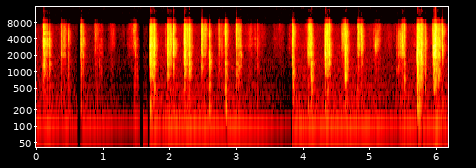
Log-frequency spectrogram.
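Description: A deck of tarot cards being shuffled by hand, the cards snapping against each other in quick crisp clicks, about six a second, in three runs broken by short pauses about a second in and past the halfway mark.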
